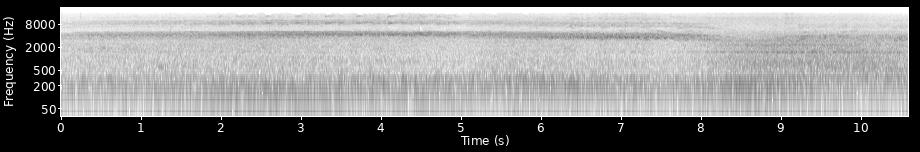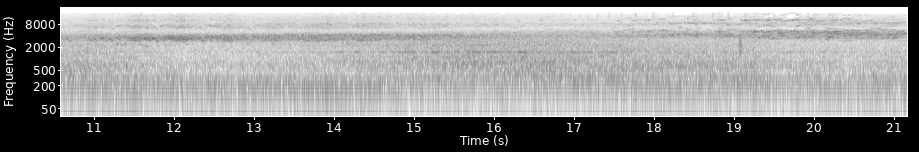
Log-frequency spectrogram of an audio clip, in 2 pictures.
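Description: A train running along the track with its wheels squealing on the rails: a high squeal that drifts down in pitch and back up again over the steady rumble of the train.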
